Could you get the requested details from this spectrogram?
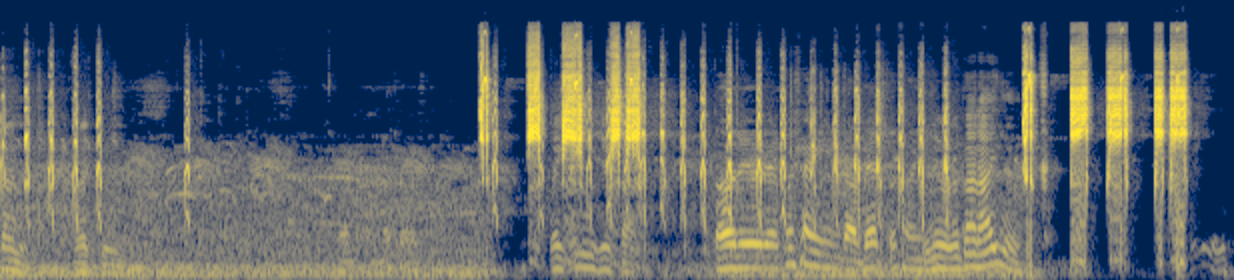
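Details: Black francolin, or kala teetar, on the season's first try. Soft clicking first, then loud rasping call bursts broken by a man speaking, and a final run of harsh, grating calls.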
